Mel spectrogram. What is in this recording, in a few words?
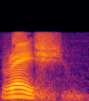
resh, heb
